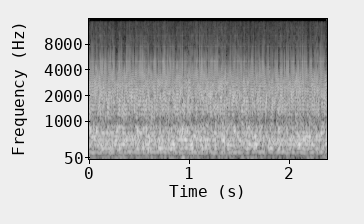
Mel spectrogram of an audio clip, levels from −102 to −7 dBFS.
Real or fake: fake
